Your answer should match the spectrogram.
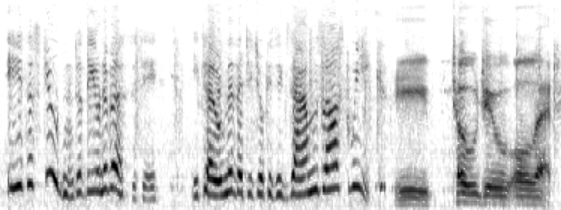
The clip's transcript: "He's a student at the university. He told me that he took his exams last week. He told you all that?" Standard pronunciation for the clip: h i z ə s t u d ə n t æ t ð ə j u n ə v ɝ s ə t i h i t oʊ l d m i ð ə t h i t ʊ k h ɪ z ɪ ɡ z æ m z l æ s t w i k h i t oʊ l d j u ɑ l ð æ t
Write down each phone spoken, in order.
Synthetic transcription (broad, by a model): h i z ə s t u d n t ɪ t ð ə j u n ə v ɝ s ə t i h i t oʊ l d m i ð ə t h i t ʊ k h ɪ z ɪ ɡ z æ m z l æ s t w i k h i t oʊ l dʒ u ɑ l ð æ t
